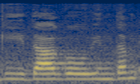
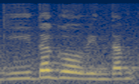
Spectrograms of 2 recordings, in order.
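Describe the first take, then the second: First: The first word ends in a long vowel. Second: The first word ends in a short vowel. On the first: It means the Govinda of the Gita. The speaker calls it wrong. "എന്നല്ല പറയേണ്ടത്" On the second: It means the divine plays of the Lord. The speaker calls it right. "എന്നാണ് പറയേണ്ടത്"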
